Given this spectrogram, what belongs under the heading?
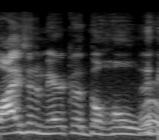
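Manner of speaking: loud mock outrage; over-the-top patriotic joke; joking exaggeration. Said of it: "I'm kidding".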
